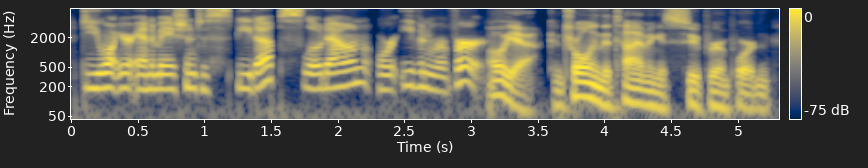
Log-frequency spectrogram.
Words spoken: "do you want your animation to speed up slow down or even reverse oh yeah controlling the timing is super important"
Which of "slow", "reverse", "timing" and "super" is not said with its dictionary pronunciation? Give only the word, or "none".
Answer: reverse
